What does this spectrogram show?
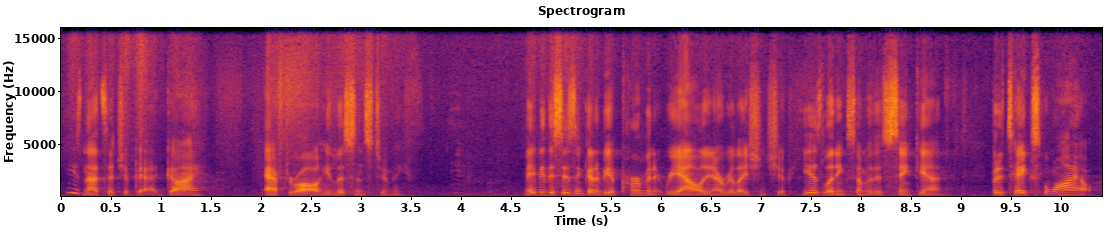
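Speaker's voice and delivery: low, soft musing to herself; thinking it over. Acted. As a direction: relent gradually in a quiet inner voice. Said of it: "then she starts thinking".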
